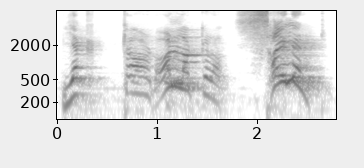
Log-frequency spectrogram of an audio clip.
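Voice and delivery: high, loud and slow; emphatic proclamation. Acted. Pastor preaching to crowd, high slow proclamation. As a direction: hammer it home slowly.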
